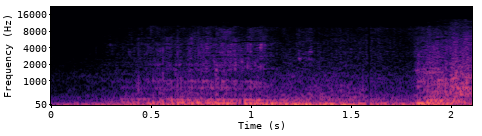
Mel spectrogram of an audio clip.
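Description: A loud, sustained lion roar sound effect from a TikTok digital gift, played as an animated lion runs across the screen, rumbles for about two seconds, deep and growling with a gritty, slightly synthetic texture and a brief swell near the end.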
